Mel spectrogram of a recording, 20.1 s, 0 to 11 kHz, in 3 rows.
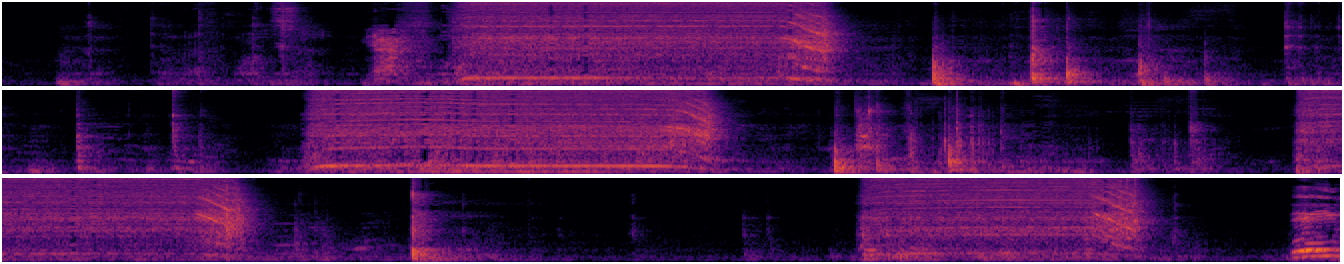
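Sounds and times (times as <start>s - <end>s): power drill driving screws: 2.2s - 4.2s, 8.2s - 10.3s, 13.2s - 14.7s, 17.7s - 19.2s.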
